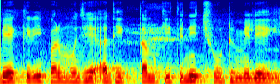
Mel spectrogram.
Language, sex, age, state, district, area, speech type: Hindi, male, 18-30, Bihar, Begusarai, rural, read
